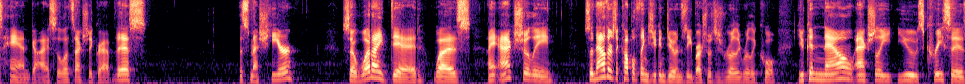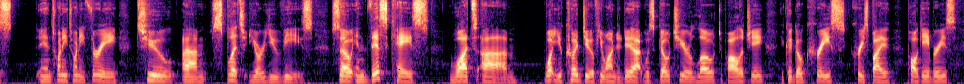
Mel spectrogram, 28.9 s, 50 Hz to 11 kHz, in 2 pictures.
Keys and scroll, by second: 3.0 shift+f.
